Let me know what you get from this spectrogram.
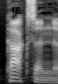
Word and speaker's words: coxswain: The thing that's always fascinated me is that there's this other person on the boat, the coxswain, if I'm saying that right. – You are.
